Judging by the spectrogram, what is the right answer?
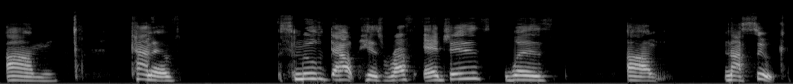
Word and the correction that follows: Naksu: you know, was, why am I saying her name wrong? Naksu.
